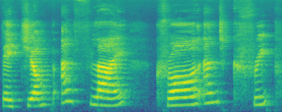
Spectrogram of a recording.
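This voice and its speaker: A woman reading a children's story aloud in an expressive, deliberate, emphatic way, adding simple explanatory asides. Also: a little high. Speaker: storyteller at a special school. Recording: roomy, echoing indoor sound.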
